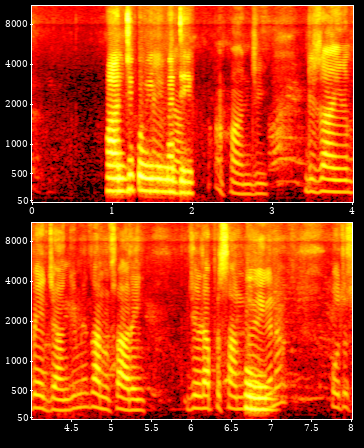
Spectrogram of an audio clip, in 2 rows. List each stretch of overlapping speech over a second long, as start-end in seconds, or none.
none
